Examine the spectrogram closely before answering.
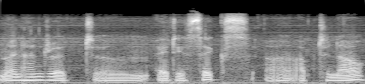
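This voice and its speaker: A man's voice amid noticeable background noise. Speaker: software project founder. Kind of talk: screencast presentation. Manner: halting, many fillers.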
